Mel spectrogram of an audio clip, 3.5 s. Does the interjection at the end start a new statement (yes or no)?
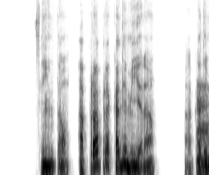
no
